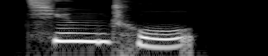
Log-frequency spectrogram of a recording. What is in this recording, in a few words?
"清楚", Chinese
